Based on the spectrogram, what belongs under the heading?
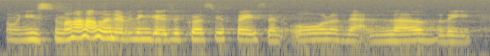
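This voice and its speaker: A woman gently leading parents through mindfulness and movement exercises, giving soft cues to breathe. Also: medium pitch, fast. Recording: long reverb with faint hiss.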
